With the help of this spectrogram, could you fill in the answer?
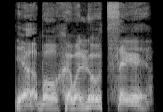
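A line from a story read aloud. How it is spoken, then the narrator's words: Old man roaring. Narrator (Russian): взревел бородатый дед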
